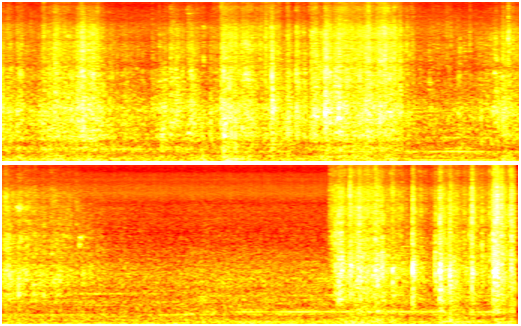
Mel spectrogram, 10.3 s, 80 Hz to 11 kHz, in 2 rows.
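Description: Wooden framing of an old corn crib cracking and splintering as a Cat 308E2 mini excavator's bucket and thumb tear into it, over the steady hum of the excavator's engine. The crunching runs for the first four seconds, eases off to mostly engine hum, then comes back loudly about a second and a half before the end.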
